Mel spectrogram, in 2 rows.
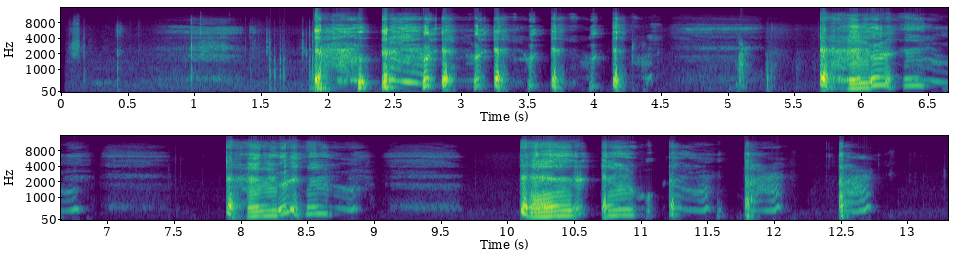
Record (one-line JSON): {"three_cough_length": "13.3 s", "three_cough_amplitude": 32768, "three_cough_signal_mean_std_ratio": 0.35, "survey_phase": "beta (2021-08-13 to 2022-03-07)", "age": "65+", "gender": "Female", "wearing_mask": "No", "symptom_cough_any": true, "symptom_runny_or_blocked_nose": true, "symptom_shortness_of_breath": true, "symptom_fatigue": true, "symptom_headache": true, "symptom_other": true, "symptom_onset": "3 days", "smoker_status": "Ex-smoker", "respiratory_condition_asthma": false, "respiratory_condition_other": false, "recruitment_source": "Test and Trace", "submission_delay": "1 day", "covid_test_result": "Positive", "covid_test_method": "ePCR"}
